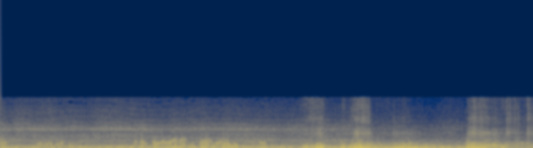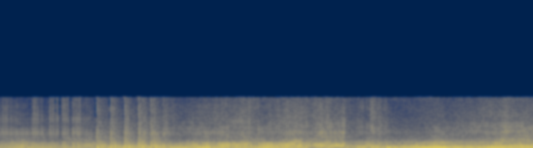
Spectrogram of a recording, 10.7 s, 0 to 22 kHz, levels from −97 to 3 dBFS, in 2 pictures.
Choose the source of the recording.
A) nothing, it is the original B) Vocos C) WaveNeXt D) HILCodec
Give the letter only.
A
